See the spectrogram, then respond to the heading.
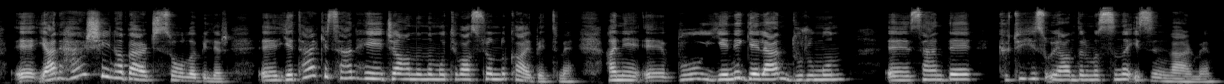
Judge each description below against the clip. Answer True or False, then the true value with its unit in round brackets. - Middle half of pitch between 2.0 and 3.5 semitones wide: False (3.9 semitones)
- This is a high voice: True (225 Hz)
